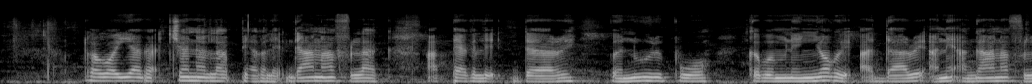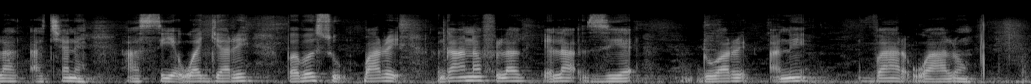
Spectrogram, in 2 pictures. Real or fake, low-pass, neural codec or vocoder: real; 10.8 kHz; none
